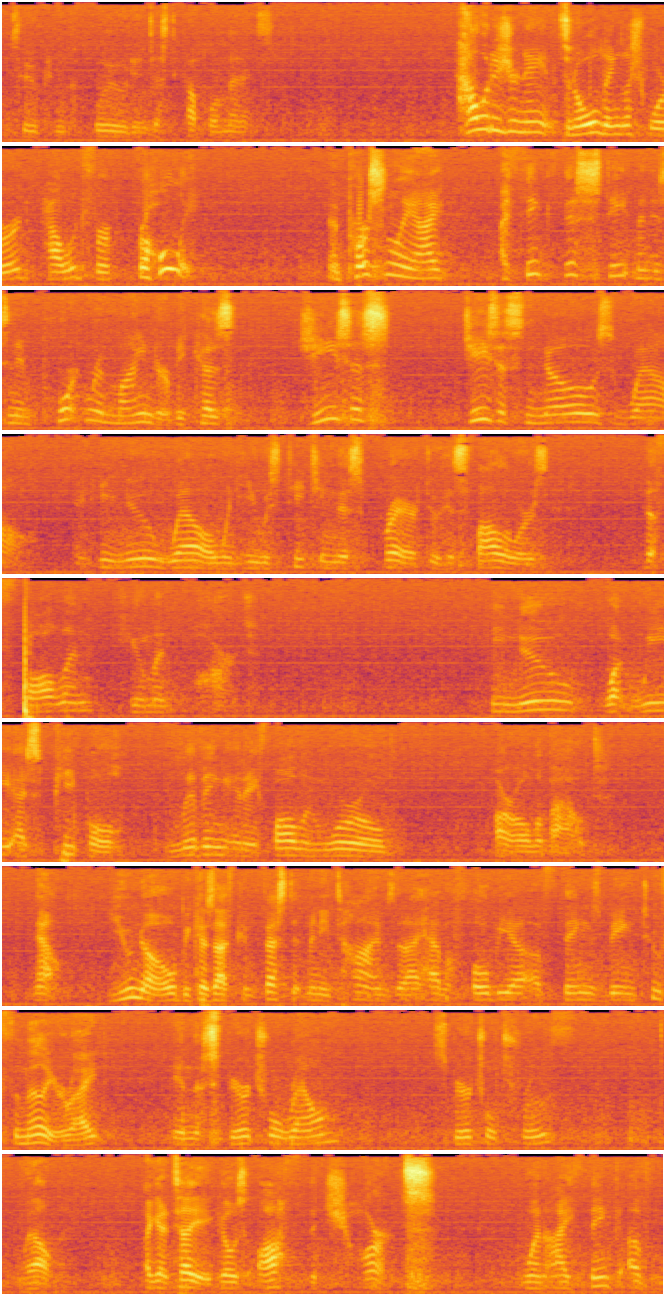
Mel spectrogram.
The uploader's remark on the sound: Audio Problems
